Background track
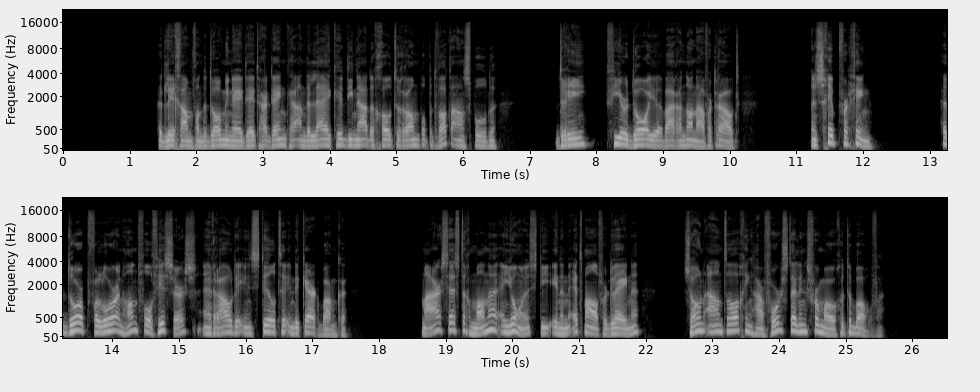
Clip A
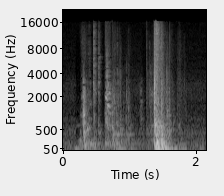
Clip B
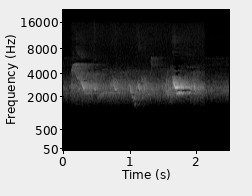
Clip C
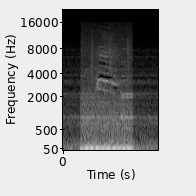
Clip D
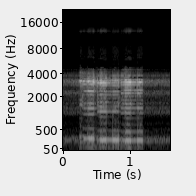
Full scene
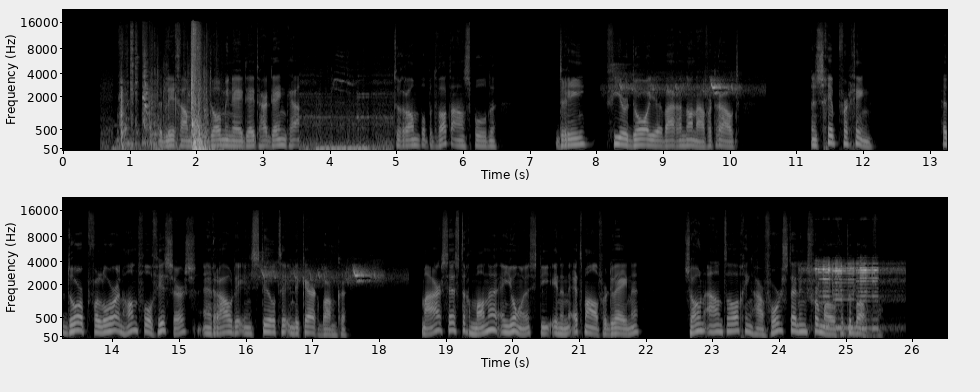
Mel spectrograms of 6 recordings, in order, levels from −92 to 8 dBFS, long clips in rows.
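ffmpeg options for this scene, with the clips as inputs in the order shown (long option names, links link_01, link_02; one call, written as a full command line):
ffmpeg -i bed.wav -i cue0.wav -i cue1.wav -i cue2.wav -i cue3.wav -filter_complex "[2:a]asplit=2[link_01][link_02];[0:a]volume=-14.5dB[link_03];[3:a]acompressor=threshold=-35dB:ratio=6:attack=3.2:release=140:knee=1:detection=peak[link_04];[link_01]bandreject=frequency=3100:width=9.8[link_05];[link_03]asplit=2[link_06][link_07];[link_06]atrim=end=3.544[link_08];[link_04]atrim=end=1.42,asetpts=PTS-STARTPTS,volume=-12.5dB[link_09];[link_07]atrim=start=4.956[link_10];[1:a]atrim=end=2.15,asetpts=PTS-STARTPTS,volume=-11.5dB,afade=type=in:duration=0.004:curve=hsin,afade=type=out:start_time=2.146:duration=0.004:curve=hsin,adelay=560[link_11];[link_05]atrim=end=2.49,asetpts=PTS-STARTPTS,volume=-14.5dB,afade=type=in:duration=0.004:curve=hsin,afade=type=out:start_time=2.486:duration=0.004:curve=hsin,adelay=8060[link_12];[link_02]atrim=end=2.49,asetpts=PTS-STARTPTS,volume=-16dB,afade=type=in:duration=0.004:curve=hsin,afade=type=out:start_time=2.486:duration=0.004:curve=hsin,adelay=15960[link_13];[4:a]atrim=end=1.61,asetpts=PTS-STARTPTS,volume=-9dB,afade=type=in:duration=0.004:curve=hsin,afade=type=out:start_time=1.606:duration=0.004:curve=hsin,adelay=24290[link_14];[link_08][link_09]acrossfade=duration=0.004:curve1=hsin:curve2=hsin[link_15];[link_15][link_10]acrossfade=duration=0.004:curve1=hsin:curve2=hsin[link_16];[link_16][link_11][link_12][link_13][link_14]amix=inputs=5:normalize=0" out.wav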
